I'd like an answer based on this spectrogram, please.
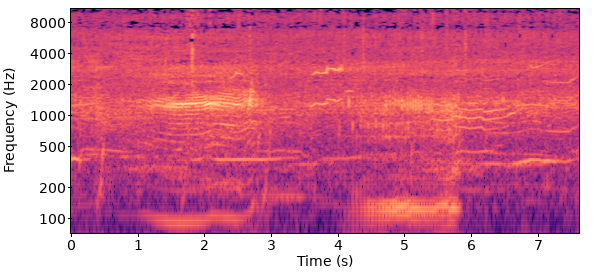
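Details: Humpback whale song: long low moans and groaning tones, some sliding upward, with higher wavering whistles and squeals above, rising and fading in slow phrases.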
